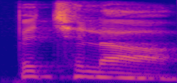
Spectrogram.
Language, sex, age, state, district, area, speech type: Hindi, male, 45-60, Madhya Pradesh, Bhopal, urban, read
